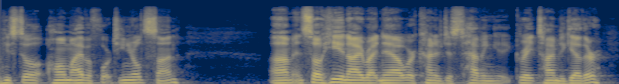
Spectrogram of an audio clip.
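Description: A man at a fairly quick pace, medium pitch and monotone, flat intonation, on a very clean recording with a silent background. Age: 50s. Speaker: company employee, trainer. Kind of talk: casual interview chat.

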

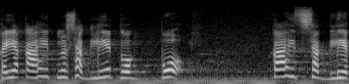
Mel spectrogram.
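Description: A woman talks in a warm, animated tone. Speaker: preacher. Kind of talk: sermon, preaching in Taglish to a live church congregation. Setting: church, live recording before a congregation. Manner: earnest and warm, with frequent 'uh' fillers and polite 'po' phrasing; animated, urging and exhorting the congregation.

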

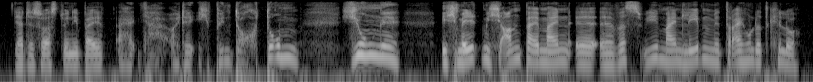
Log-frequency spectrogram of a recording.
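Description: A man's fairly high voice with a Bavarian accent, ordinary pitch variation, and fairly slow pace. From Bavaria, Chiemsee area. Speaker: podcast co-host. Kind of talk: casual chat.

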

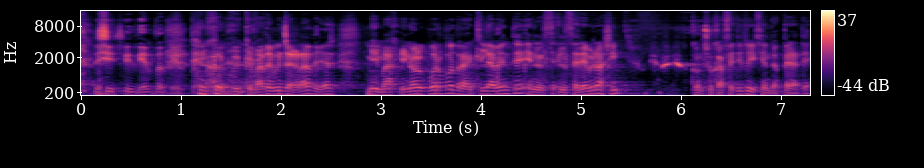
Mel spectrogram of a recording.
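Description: A man speaks very fast at a medium pitch with ordinary pitch variation over noticeable background noise. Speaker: podcast co-host. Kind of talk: casual chat. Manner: animated.

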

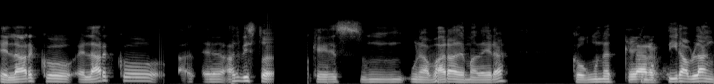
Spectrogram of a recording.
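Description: A man speaks at a medium pitch with ordinary pitch variation. It is a normal speaking voice at a fairly slow pace. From Guatemala. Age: 20s. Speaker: violinist. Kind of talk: interview. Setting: phone call.

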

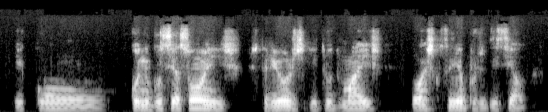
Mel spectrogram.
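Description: A man talks at a fairly slow pace in a medium pitch with a dark, mellow tone. The sound is dry and close, with no echo. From Portugal, Angolan parents. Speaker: podcast co-host. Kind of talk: casual chat.

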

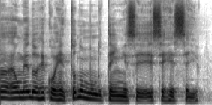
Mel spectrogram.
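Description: This man's voice swings very widely in pitch. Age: 20s. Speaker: podcast co-host. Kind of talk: casual chat.

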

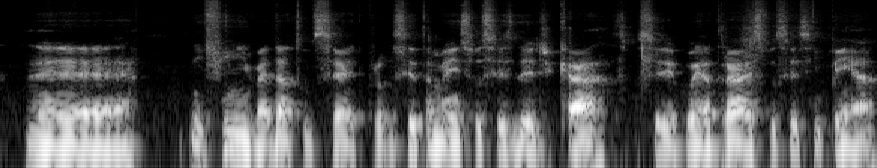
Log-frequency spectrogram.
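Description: His pitch sits very deep and low. The man keeps a moderate pace. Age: 20s. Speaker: financial market professional, math graduate. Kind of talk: casual interview on a live stream. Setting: online live stream.

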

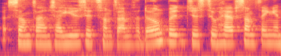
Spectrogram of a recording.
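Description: A woman talks at a very fast pace in a Dutch accent. Her pitch is medium and her intonation monotone and flat. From Leeuwarden, Netherlands. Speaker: singer-songwriter. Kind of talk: casual interview chat. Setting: studio. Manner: halting, hesitant with fillers.

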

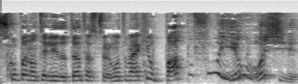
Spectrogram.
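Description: A man talks at a very fast pace in a high pitch. There is noticeable background noise. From Florianópolis, Brazil. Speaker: podcast host. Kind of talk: casual chat on a live stream.

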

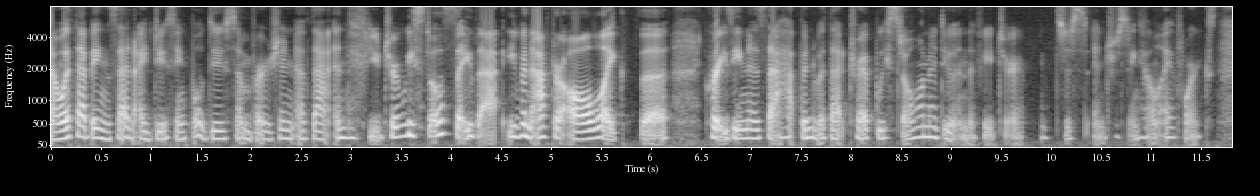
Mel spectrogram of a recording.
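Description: A woman with a medium-pitched voice talks in a warm tone touched by vocal fry. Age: 30s. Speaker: podcast host. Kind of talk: solo podcast monologue. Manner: warm, soft-spoken.

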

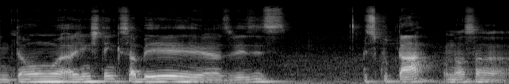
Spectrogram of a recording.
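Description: A man speaks at a medium pitch with fairly even intonation. There is audible room echo. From Santa Catarina, Brazil (Tangará). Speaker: singer-songwriter and multi-instrumentalist. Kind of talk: casual interview chat.

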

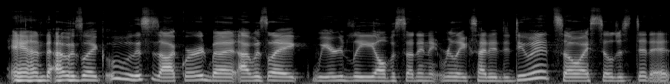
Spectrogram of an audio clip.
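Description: Here a woman with an American accent talks at a fairly quick pace in a fairly low pitch, animated in tone with ordinary pitch variation. The recording is very clean and the background silent. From US Midwest, Minneapolis, Minnesota. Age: 20s. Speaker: podcast host, massage therapist. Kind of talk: personal storytelling monologue. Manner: animated, frequent laughter.

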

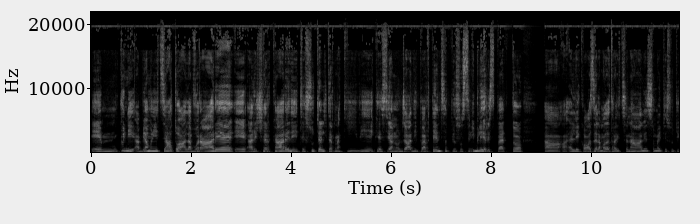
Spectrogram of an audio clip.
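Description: Over music in the background, a woman with a fairly low pitch talks at a fairly quick pace with lively intonation. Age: 30s. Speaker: fashion startup founder. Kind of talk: interview. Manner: hesitant, many fillers.

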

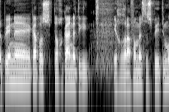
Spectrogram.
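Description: An unremarkable speaking voice from a man, fairly quick and fairly even in intonation, with a dry, close sound and no echo. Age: 20s. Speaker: musician. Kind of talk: casual chat. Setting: video call.

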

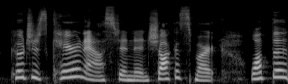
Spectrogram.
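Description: With lively intonation and a moderate pace, a woman speaks in a normal speaking voice on a very clean recording with a silent background. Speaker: student news anchor. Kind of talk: news reading. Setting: studio.

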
